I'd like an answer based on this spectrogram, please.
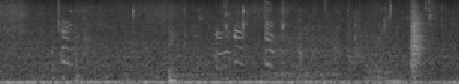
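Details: Three-week-old kittens running around indoors, giving faint, thin, high-pitched mews in short separate squeaks, over a steady low hum and light scuffling.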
